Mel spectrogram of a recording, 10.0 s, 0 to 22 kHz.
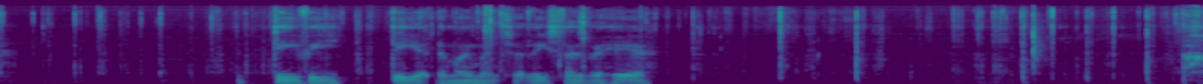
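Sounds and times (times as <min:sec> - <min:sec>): fingers handling metal case: 0:00.0 - 0:10.0.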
